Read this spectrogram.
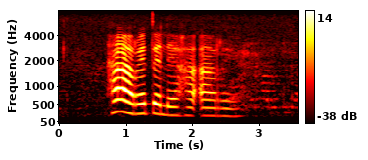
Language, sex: Southern Sotho, female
